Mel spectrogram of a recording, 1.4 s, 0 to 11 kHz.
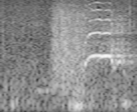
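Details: Pérola, a seven-month-old black purebred Lusitano filly at Coudelaria Aguilar, recorded 19 May 2019, gives a brief high whinny: a short, level, tonal cry with bright overtones lasting about a quarter second after some rustling noise.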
